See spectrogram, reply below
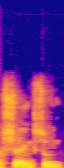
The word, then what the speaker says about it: Shang Tsung: forcing the tournament Shang Tsung, thank you. – Don't pronounce the T.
